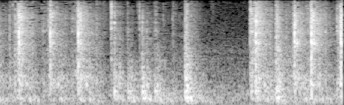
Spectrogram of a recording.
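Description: Typewriter keystrokes: a quick, irregular run of clacking key strikes, about five a second, with a brief pause near the end.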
